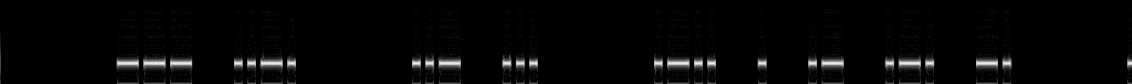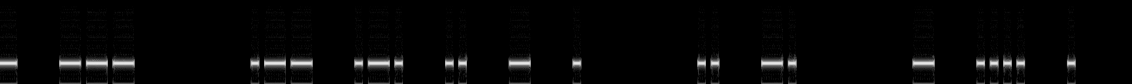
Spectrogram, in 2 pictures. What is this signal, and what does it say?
Morse code, heard as a keyed tone, about 18 wpm, spaced as for 12 wpm, 1000 Hz. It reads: OF US LEARN TO WRITE IN THE
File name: qotdfiles / 12wpm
